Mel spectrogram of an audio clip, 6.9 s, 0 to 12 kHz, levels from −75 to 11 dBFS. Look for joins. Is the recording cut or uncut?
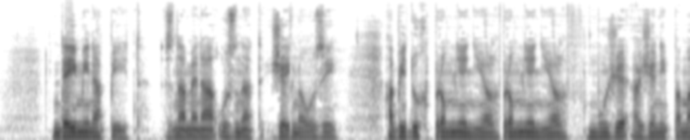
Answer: cut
